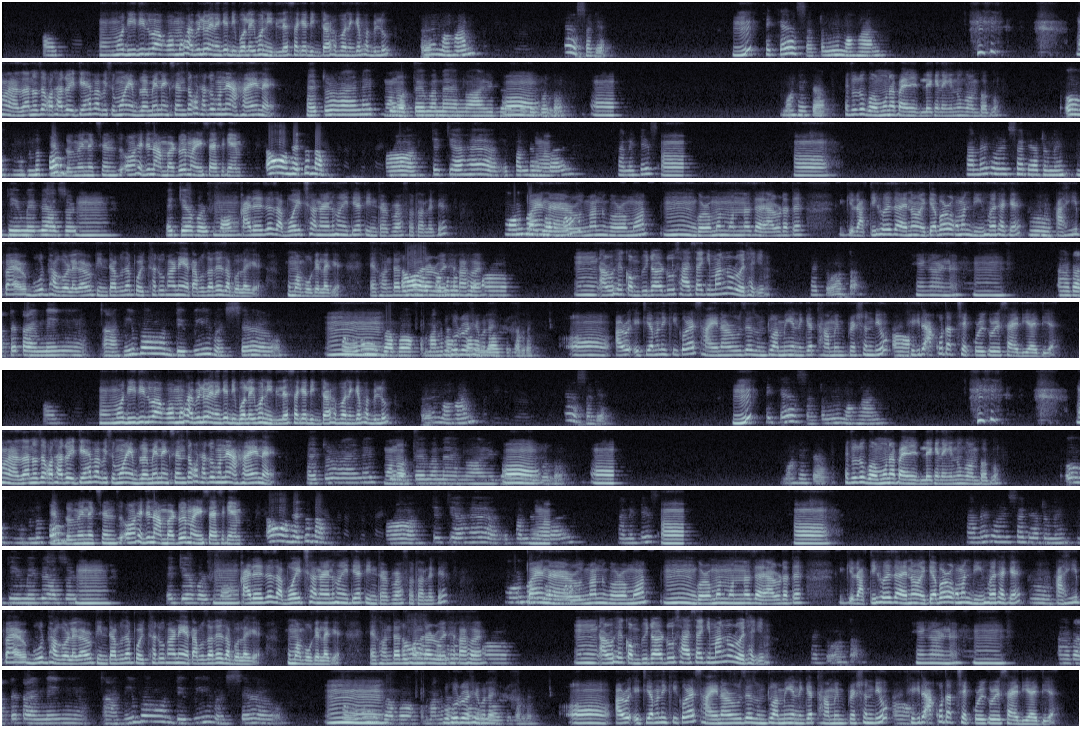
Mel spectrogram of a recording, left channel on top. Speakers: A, on the left; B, on the right.
A: অ
B: মই দি দিলো আকৌ মই ভাবিলো এনে দিব লাগিব নিদিলে চাগে দিগদাৰ হ'ব এনেকে ভাবিলো।
A: এ মহান এই আছোগে
B: হুম
A: ঠিকে আছে তুমি মহান
B: <unintelligible> মই নাজানো যে কটো এতিয়াহে ভাবিছো মই এম্প্লয়মেট একসেঞ্জৰ কথাটো মানে অহাইে নাই
A: সেইটোৰ কাৰণেইটো
B: মনত
A: বহুতে মানে নোৱাৰিলে
B: অ
A: কৰিবলৈ
B: অ
A: মই সেই
B: সেইটোতো গমো নাপায় নিদিলে কেনেকেন গম পাব।
A: অ' নাপ
B: এমপ্লয়মেন্ট এক্সেঞ্জ অ 'সেইটো নাম্বাৰটোৱ মি চাইছে
A: অ', সেইটো নাম অ', তেতিয়াহে ইফালে
B: অ
A: ওলাই তেনেকেই
B: অ অ',
A: ভালে কৰিছা দিয়া তুমি দি মেলি আজৰি
B: উম
A: এতিয়া কৈছা
B: উম কাইলৈ যে যাব ইচ্ছা নাই নহয় এতিয়া তিনটাৰ পৰা ছটালৈকে
A: মন
B: উপায়
A: নাযায়
B: নাই
A: ন
B: আৰু ইমান গৰমত উম গৰমত মন নাযায়। আৰু তাতে ৰাতি হৈ যায় ন এতিয়া বাৰু অকণমান দিন হৈ থাকে
A: উম
B: আহি পায় আৰু বহুত ভাগৰ লাগে আৰু তিনিটা বজাৰ পৰীক্ষাটোৰ কাৰণে এটা বজাতে যাব লাগে। সোমাবগে লাগে এঘণ্টা দুঘণ্টা
A: অ এটা
B: ৰৈ
A: মানতে
B: থকা হয়।
A: অ
B: উম আৰু সেই কম্পিউটাৰটো চাই চাই কিমানো ৰৈ থাকিম।
A: <inaudible>
B: সেইকাৰণে উম
A: আৰু তাতে টাইমিং আহিব দিবি হৈছে আৰু
B: উম উম
A: হয় যাব অকমান
B: বহুত
A: সেনেকুৱা
B: ৰৈ থাকিব
A: হ'ব
B: লাগে
A: আজিকালি
B: অ আৰু এতিয়া মানে কি কৰে চাইন আৰু যে যোনটো আমি এনেকে থাম ইম্প্ৰেশচন দিওঁ
A: অ
B: সেইকেইটা আকৌ তাত চেক কৰি কৰি চাই দিয়াই দিয়াই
